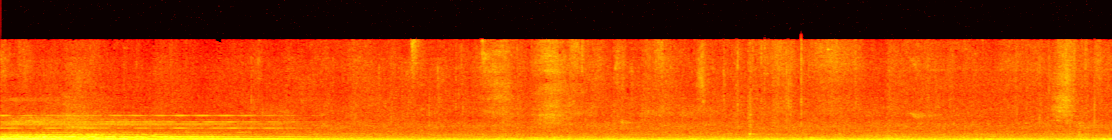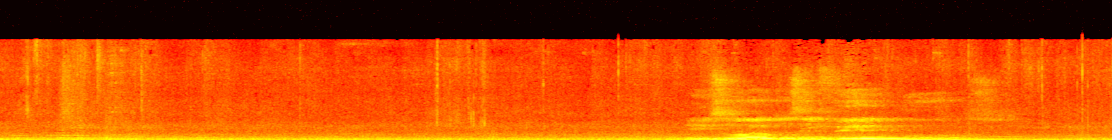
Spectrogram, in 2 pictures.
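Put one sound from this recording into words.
A man chants through a loudspeaker in a large echoing hall.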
